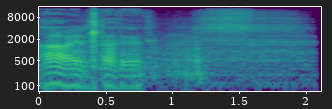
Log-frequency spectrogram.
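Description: A voice speaking for under a second, then a soft rustling hiss from a handheld interview microphone being moved and handled.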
